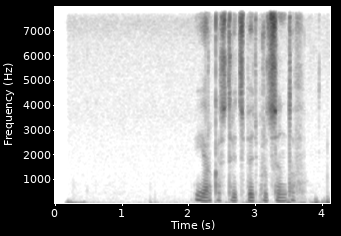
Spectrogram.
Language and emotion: Russian, neutral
